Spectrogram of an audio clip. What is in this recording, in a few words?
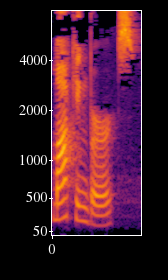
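"mocking birds", English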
